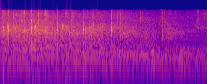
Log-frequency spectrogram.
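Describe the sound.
A church audience applauds for the people seated in the balcony. The clapping is faint, with a few sharper individual claps early on, and it gradually fades toward the end.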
